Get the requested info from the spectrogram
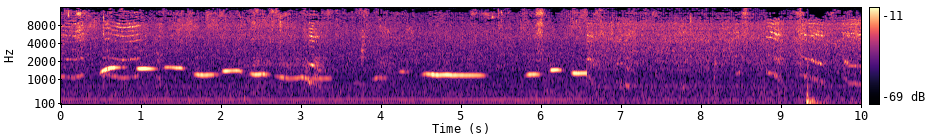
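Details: Scout and Boss, young English bulldog puppies at Siess Ranch, give a string of thin, high whistle-like whines, some sliding down and others held flat, over a constant low hum with a sharp knock near the end.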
